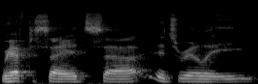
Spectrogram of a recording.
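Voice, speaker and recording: Male author-host, medium pitch, informal explanatory delivery, measured with hesitant phrasing. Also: flat delivery, crowd noise.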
